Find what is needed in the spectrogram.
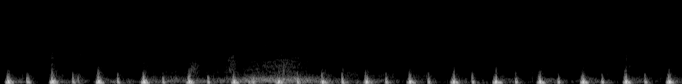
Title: fast female nervous heartbeat with breathing sounds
